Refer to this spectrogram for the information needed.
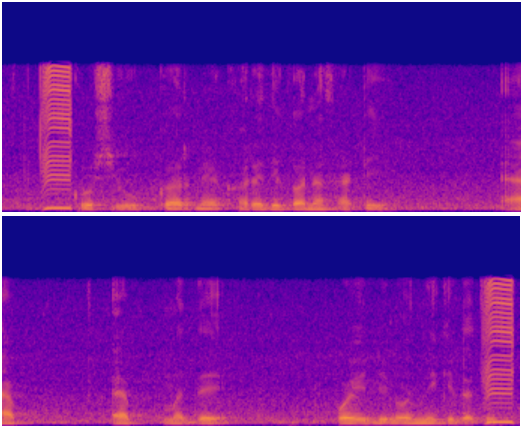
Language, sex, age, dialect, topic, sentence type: Marathi, male, 25-30, Varhadi, agriculture, statement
